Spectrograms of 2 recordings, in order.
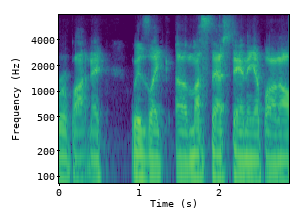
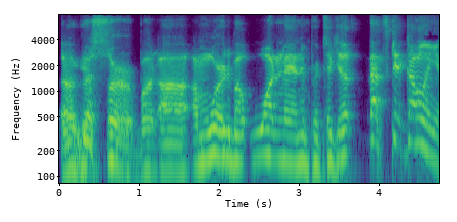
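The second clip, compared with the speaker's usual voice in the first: pitched-up hesitant reply, then loud cut-off; worried underling; 7 semitones higher, 4 dB louder than usual. Acted. Babanuki raises a worry with Queen, pitched-up acted reply. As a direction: start hedging, climb to a high urgent finish.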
